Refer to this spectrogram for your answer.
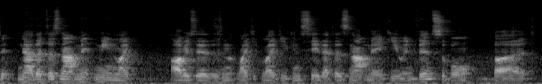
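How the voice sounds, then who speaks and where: Echo from the room comes through audibly. The voice keeps a fairly even intonation. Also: man. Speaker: gaming YouTuber. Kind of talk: gameplay commentary. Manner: halting, many fillers.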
